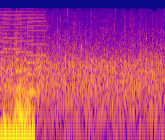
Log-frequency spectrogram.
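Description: The last notes of a short musical jingle end about half a second in, followed by steady applause.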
